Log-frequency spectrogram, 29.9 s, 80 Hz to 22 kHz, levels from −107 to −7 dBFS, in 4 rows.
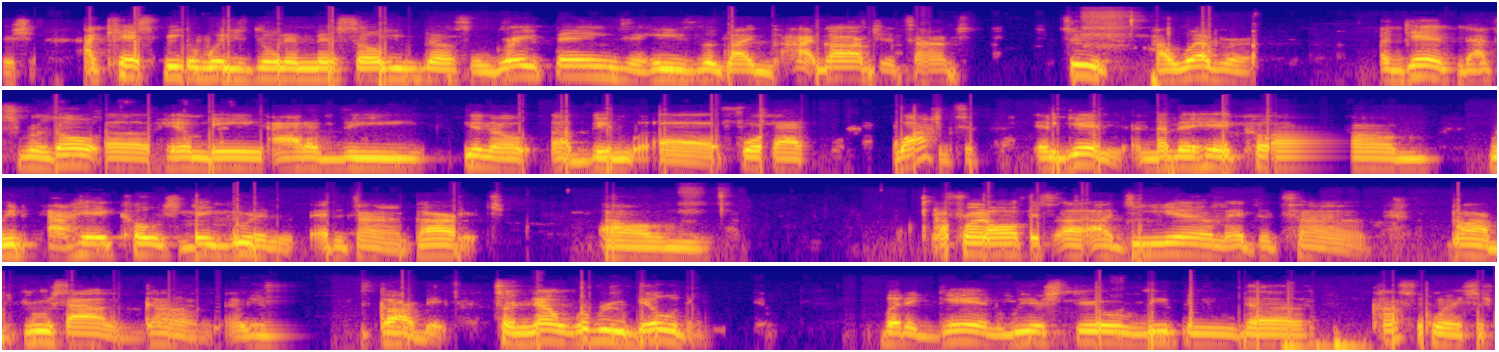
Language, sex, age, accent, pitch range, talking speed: English, male, 20-39, American, 115-140 Hz, 175 wpm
